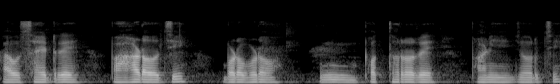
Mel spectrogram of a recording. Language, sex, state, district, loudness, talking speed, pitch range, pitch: Odia, male, Odisha, Malkangiri, -23 LUFS, 105 wpm, 110-115 Hz, 110 Hz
